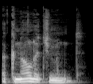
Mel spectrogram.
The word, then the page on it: acknowledgment: British English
